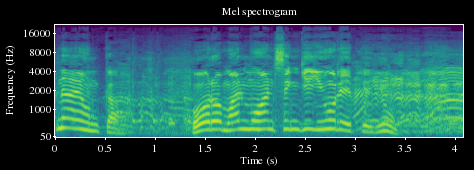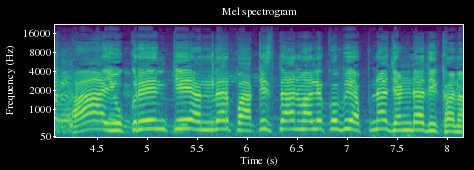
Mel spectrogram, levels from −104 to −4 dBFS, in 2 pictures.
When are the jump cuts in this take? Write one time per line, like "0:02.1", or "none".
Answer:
0:04.3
